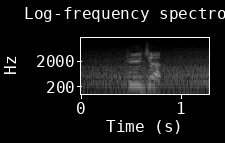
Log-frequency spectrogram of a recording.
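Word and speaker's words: future: একটা বানান বললে উচ্চারণ করতে পারবা? বলো, এফ ইউ টি ইউ আর ই ফুটুরি না ফাটুরি? ফুটুরি। ফুটুরি না। স্যার। ফিউচার।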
